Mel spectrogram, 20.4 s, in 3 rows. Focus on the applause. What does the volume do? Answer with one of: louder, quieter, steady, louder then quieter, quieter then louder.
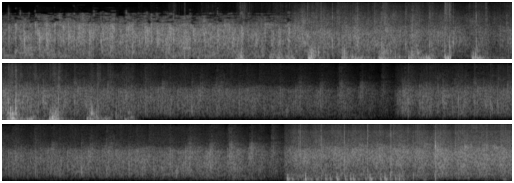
quieter then louder.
